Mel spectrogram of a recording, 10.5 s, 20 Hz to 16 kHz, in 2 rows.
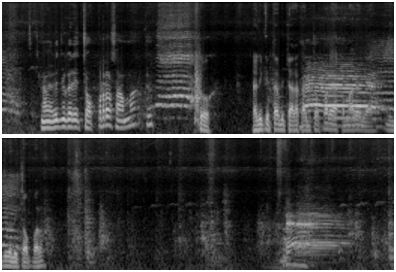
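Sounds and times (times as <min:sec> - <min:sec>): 
Dorper sheep bleating in a pen after giving birth: 0:00.0 - 0:00.3, 0:02.0 - 0:02.6, 0:04.0 - 0:05.6, 0:08.9 - 0:09.9
speech: 0:00.5 - 0:06.0.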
